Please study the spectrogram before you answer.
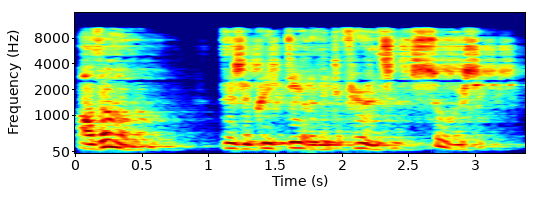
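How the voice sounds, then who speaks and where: A man's voice: mid-range voice, lightly acted. Man playing echoing, cold old mastermind. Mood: stern, menacing. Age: older. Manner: deliberate, menacing, condescending. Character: cold, obsessive, manipulative old male mastermind. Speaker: villain giving orders over a radio. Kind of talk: video game voice acting, monologue. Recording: very echoey, long reverb, distant.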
